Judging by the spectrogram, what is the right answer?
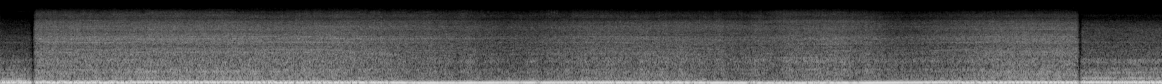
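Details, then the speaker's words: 1984 Chevy Silverado after a 305-to-350 swap: loud, steady deep rumble that won't idle down, idling too high with way too much advance. Intake gasket leak suspected, not confirmed. High idle. "It cannot get it to idle down. It is idling too high."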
